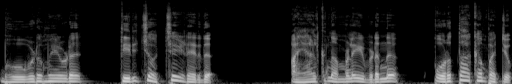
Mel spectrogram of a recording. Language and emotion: Malayalam, fearful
